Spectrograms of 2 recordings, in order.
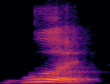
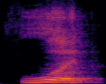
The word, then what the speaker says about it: would: remember this word is the letter l is a silent letter would this one is you say it like like madeira how do you say madeira would so it's the same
